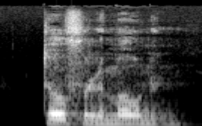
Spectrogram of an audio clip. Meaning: plural of tofelemoon
- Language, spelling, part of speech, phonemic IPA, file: Dutch, tofelemonen, noun, /tofələˈmonə(n)/, Nl-tofelemonen.ogg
